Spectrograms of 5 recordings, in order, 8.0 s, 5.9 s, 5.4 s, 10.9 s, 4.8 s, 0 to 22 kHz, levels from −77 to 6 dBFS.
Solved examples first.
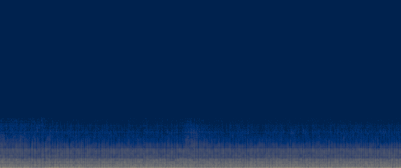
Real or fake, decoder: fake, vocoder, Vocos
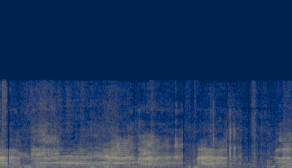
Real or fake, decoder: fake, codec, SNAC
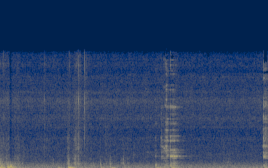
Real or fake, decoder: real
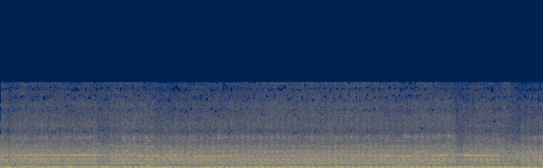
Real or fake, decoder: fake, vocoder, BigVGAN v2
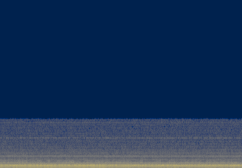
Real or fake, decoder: fake, vocoder, Vocos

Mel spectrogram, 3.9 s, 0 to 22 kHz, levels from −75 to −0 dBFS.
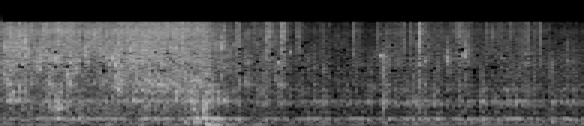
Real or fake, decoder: real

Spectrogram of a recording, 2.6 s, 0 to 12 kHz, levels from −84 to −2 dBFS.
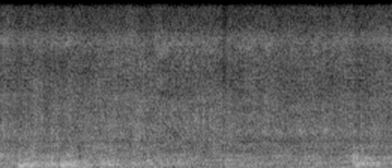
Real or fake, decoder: fake, codec, SNAC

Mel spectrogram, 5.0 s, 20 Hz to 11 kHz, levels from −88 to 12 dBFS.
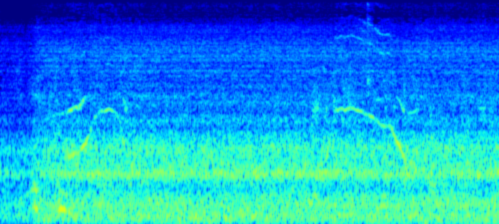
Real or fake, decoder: real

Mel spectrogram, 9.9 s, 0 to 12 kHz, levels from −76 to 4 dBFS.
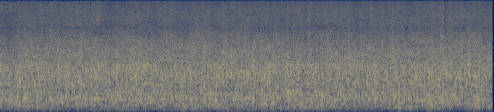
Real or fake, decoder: fake, codec, SNAC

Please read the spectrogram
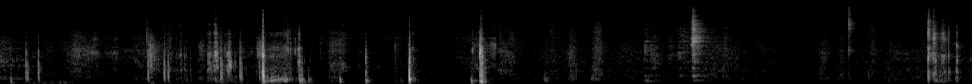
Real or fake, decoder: real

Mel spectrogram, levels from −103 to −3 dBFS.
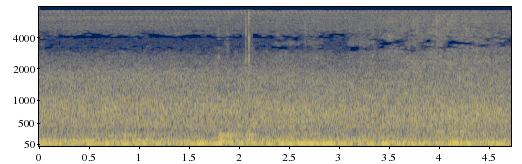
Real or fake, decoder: real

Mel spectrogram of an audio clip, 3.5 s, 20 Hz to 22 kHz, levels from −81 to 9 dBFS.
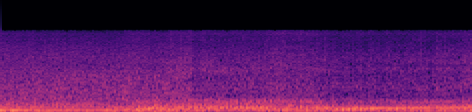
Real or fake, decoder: fake, codec, DAC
